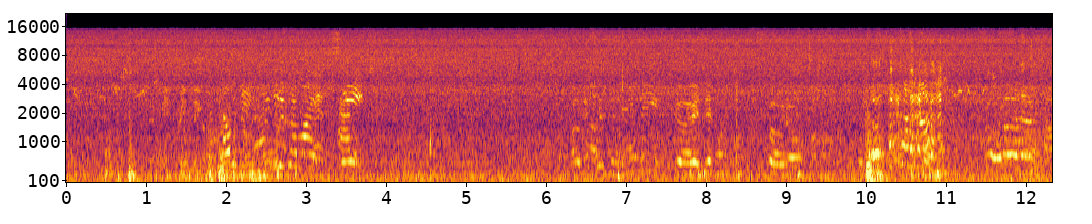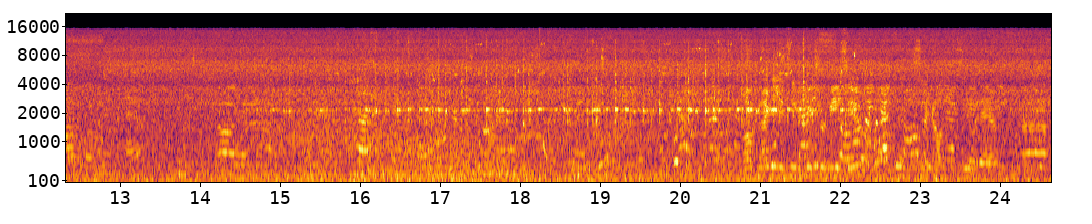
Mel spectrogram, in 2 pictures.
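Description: Men and women chat and call out nearby, outdoors.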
